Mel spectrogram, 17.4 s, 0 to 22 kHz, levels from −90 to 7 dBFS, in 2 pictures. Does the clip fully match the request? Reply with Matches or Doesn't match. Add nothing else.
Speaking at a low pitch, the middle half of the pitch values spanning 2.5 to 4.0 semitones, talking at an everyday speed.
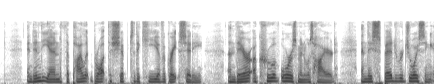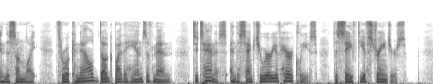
Matches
